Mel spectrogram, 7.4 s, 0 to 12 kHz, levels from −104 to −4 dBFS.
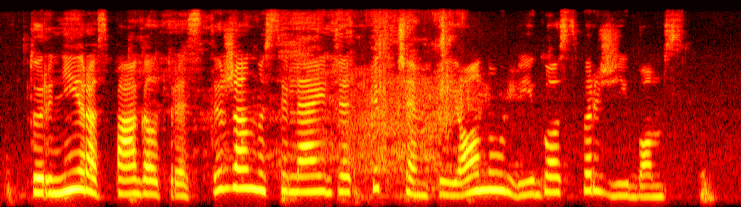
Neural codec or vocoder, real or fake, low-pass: none; real; 9.9 kHz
